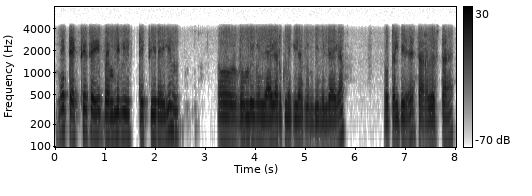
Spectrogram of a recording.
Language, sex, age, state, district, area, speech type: Hindi, male, 30-45, Uttar Pradesh, Ayodhya, rural, conversation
